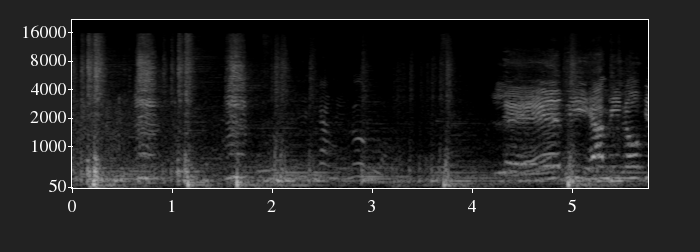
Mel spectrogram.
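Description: Instrumental bridge of a Cádiz carnival chirigota: guitar accompaniment with scattered bass drum and snare hits. A little over four seconds in, the male chorus comes back in singing.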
